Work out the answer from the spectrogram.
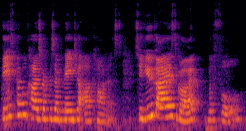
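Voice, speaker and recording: A woman giving a casual tarot reading, chatty and rambling with lots of fillers, her voice turning a little croaky. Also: high-pitched, animated, a little slow, fairly bright tone, reverberant, far from the mic. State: voice getting croaky from thirst. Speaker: tarot reader.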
